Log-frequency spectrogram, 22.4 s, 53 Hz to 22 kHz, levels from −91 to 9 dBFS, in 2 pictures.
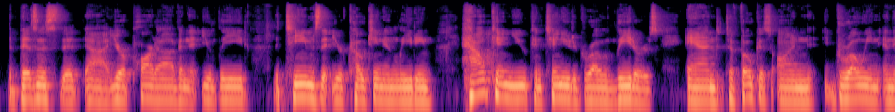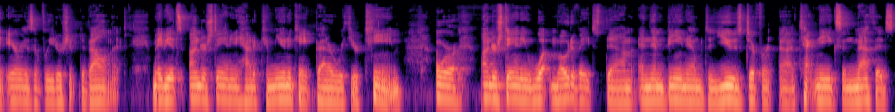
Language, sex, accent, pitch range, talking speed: English, male, American, 100-110 Hz, 170 wpm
